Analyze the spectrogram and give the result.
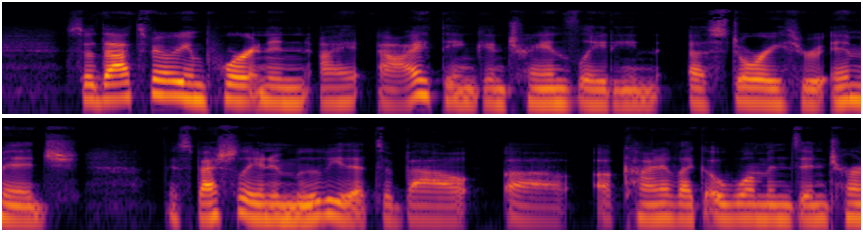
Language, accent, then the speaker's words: English; Santa Cruz, California, United States; because we grew up in outside of Santa Cruz, and that was essentially what our backyard world was.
